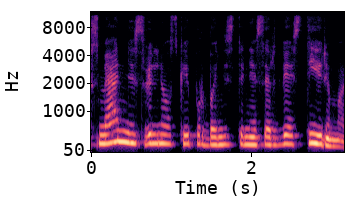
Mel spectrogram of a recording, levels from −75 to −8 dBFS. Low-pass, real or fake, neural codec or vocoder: 10.8 kHz; fake; vocoder, 24 kHz, 100 mel bands, Vocos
